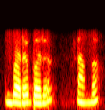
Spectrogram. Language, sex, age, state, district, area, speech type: Marathi, female, 30-45, Maharashtra, Nagpur, urban, conversation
